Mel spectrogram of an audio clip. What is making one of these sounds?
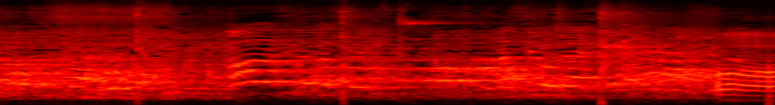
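A badminton racket strikes a shuttlecock with sharp pops in a large echoing hall.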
